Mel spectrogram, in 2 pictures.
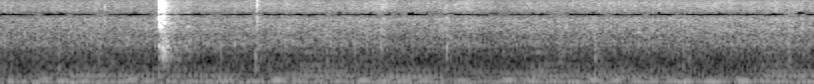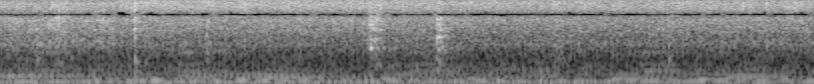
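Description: Julienned burdock root and carrot sizzling in a frying pan as they are stir-fried with chopsticks. The chopsticks click against the pan now and then, sharpest about a second in.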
